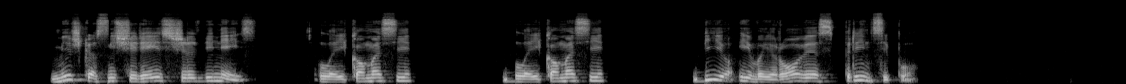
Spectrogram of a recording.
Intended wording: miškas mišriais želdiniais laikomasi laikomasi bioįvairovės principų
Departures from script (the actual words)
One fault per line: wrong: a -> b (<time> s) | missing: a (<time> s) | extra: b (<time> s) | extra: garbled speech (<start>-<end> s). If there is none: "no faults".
no faults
